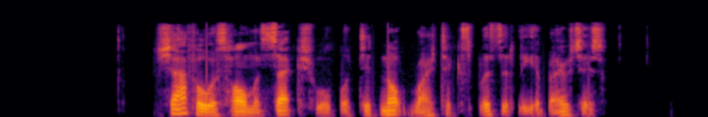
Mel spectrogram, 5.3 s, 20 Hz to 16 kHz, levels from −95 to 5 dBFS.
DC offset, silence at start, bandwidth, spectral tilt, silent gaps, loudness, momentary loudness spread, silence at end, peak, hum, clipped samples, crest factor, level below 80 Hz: under 0.1%; 1.2 s; 8 kHz; -4.5 dB/octave; none; -24 LUFS; 11 LU; 0.8 s; -4 dBFS; none; under 0.1%; 22 dB; -56 dBFS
